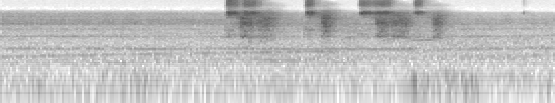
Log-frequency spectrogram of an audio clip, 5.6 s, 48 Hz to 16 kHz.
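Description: Alstom Coradia Stream ('Pop') ETR 103 electric train pulling away, its traction motors giving a whine that rises steadily in pitch as it accelerates. A few short, loud hissing noises come between about two and four and a half seconds in.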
